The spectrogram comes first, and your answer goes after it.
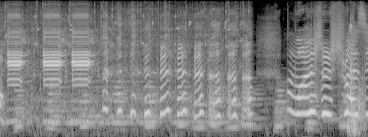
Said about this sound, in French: d'appuyer sur le klaxon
